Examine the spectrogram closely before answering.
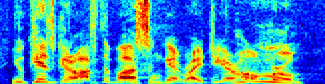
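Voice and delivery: high, loud bus driver order; old-time bus driver. Acted. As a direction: holler at the kids like a school bus driver. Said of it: "that's how bus drivers talk back then".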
